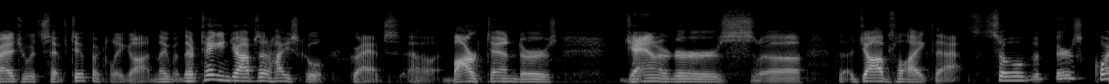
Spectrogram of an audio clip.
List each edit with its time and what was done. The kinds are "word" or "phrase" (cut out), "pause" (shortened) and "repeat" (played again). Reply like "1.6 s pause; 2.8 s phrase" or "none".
none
